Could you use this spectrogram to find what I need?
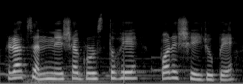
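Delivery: ordinary talk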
